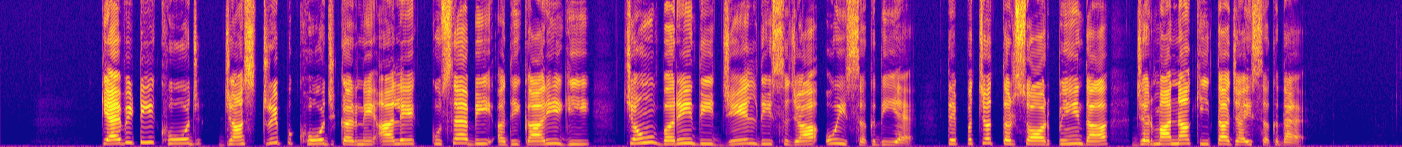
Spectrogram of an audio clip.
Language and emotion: Dogri, neutral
